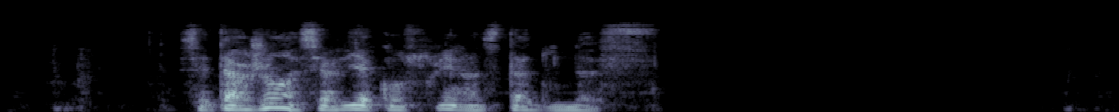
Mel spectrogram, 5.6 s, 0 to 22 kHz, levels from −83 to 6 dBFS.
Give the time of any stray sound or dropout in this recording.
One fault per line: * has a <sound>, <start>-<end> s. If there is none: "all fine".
all fine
